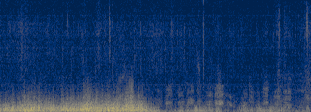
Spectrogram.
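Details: Young jackals give rough, panting whimpers and short whines over a dense, rumbling background while a meerkat attacks and harasses them in their burrow; jackal.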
